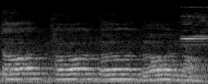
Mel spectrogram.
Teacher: इसमें उच्चारण करते समय हमारी जीवा प्रत्येक बार दांतों को स्पर्श करेगी, दांतों को स्पर्श करेगी।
